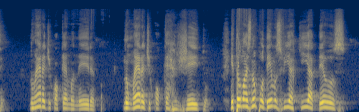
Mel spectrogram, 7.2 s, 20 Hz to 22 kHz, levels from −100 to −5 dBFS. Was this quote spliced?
no; 0 cuts

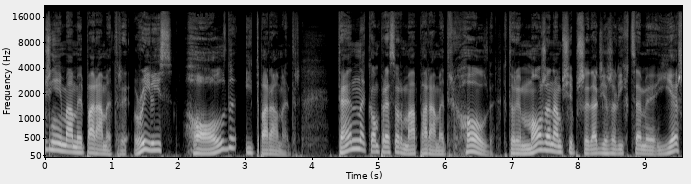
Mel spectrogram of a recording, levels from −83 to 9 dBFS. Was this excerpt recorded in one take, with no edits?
no; 4 cuts; at 1.3 s, 2.0 s, 3.2 s, 6.8 s

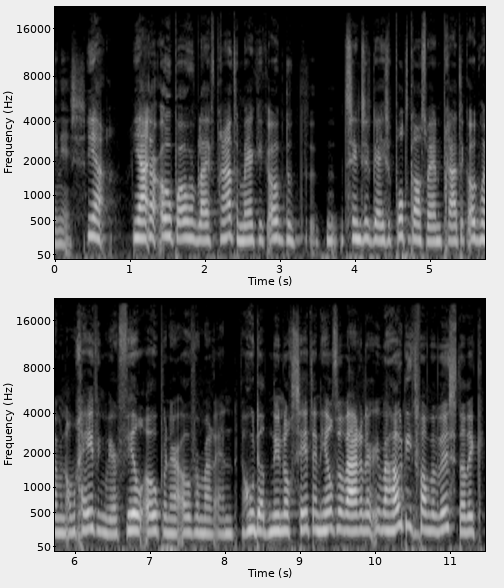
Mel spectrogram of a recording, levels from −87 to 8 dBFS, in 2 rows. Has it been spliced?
yes; 3 cuts; at 1.3 s, 5.0 s, 7.8 s

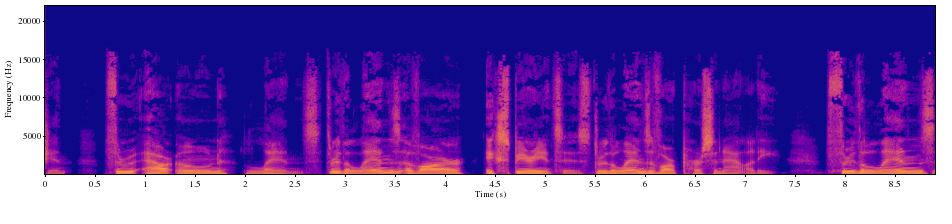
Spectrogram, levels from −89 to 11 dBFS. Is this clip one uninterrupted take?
no; 1 cut; at 4.3 s

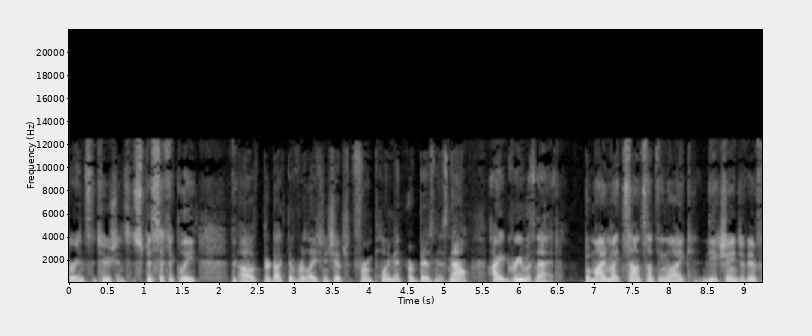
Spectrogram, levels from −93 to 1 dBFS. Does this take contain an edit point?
yes; 4 cuts; at 2.2 s, 5.5 s, 6.2 s, 6.7 s

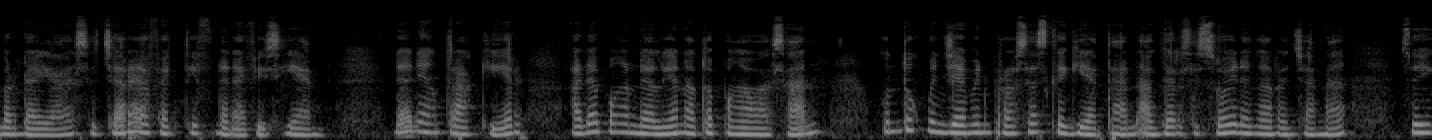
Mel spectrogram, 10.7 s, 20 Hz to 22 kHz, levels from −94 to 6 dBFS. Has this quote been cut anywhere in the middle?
no; 0 cuts

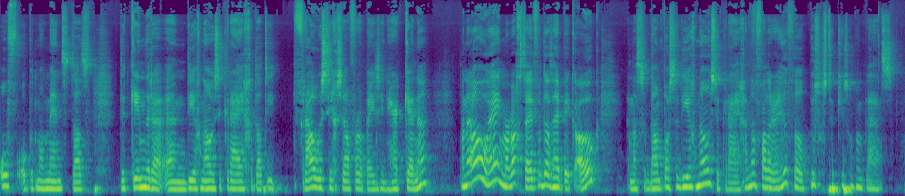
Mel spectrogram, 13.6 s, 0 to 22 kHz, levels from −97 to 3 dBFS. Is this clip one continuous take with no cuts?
yes; 0 cuts

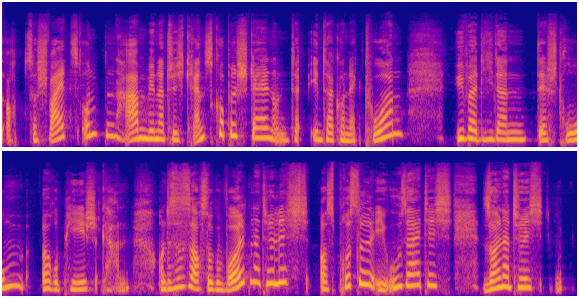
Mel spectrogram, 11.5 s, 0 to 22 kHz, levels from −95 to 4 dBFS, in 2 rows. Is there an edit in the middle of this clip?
yes; 2 cuts; at 6.7 s, 8.8 s

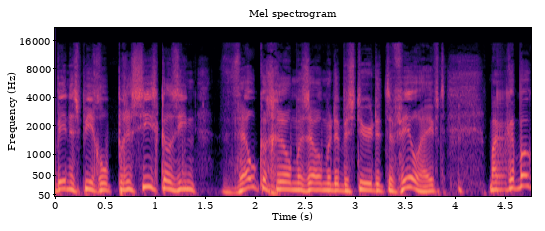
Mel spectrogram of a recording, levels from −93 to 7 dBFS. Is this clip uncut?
yes; 0 cuts

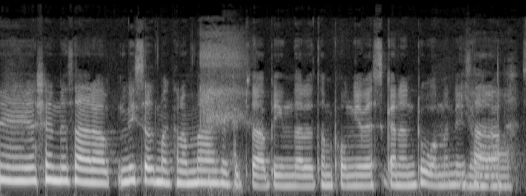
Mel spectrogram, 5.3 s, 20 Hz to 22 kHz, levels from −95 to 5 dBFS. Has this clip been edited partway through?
no; 0 cuts

